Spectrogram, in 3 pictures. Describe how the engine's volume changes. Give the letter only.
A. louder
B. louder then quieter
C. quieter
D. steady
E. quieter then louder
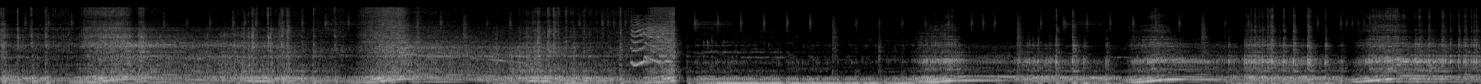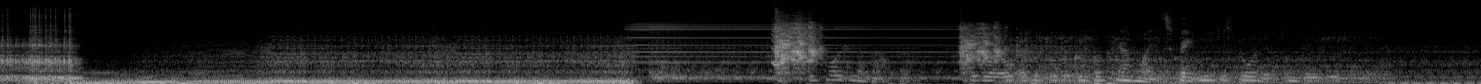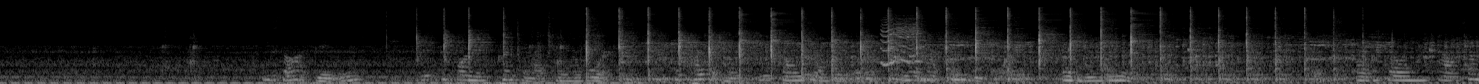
C.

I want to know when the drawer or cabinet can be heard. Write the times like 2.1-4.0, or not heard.
6.3-6.8, 22.5-22.9, 38.4-38.9.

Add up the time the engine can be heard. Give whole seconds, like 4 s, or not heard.
44 s.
